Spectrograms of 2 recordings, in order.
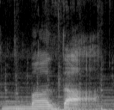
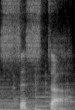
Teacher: The third rule is that ER sounds become AH sounds.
